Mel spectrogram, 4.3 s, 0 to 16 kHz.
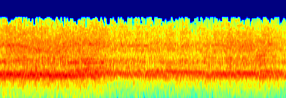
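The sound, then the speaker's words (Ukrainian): A crowd of about 10,000 supporters greets field commander Abdul Rashid Dostum in Sheberghan, northern Afghanistan, on Monday. They cheer loudly and continuously in a dense roar of many voices with scattered shouts, sustained at a steady level throughout without any pause. “Так він запросив повернутися до Афганістану польового командира Абдуллу Рашіда Достума, етнічного узбека, якого у північно-афганському у Шібергані у понеділок зустрічав 10-тисячний натовп прихильників.”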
